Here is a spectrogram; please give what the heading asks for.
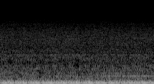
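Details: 2002 Ford Thunderbird convertible, stored indoors and summer driven only, apparently all stock, heard idling from the rear; low, steady exhaust rumble with no ticks, misses or pulsing, normal healthy idle.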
